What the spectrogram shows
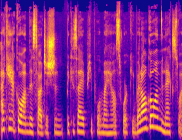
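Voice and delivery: usual speaking voice

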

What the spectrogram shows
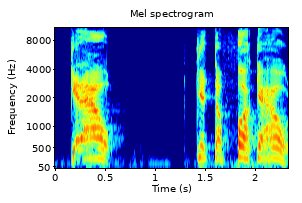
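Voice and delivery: shrill, raspy, full-volume screaming roar. Retelling a buddy jumping down the stairs at a party, retelling a scream. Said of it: "started screaming".

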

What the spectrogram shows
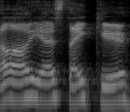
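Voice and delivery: put-on, very slow, high, tearful and overcome. Retelling meeting a childhood hero, imitating own tearful excited voice. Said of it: "crying 'cause I was so excited to meet her".

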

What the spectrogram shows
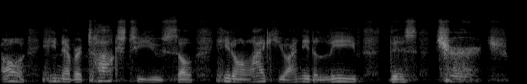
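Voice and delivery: slow, drawn-out, gossipy whisper. Acting out church gossip about the speaker: imitating gossip whispering. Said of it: "They're gonna whisper and say".

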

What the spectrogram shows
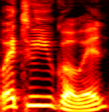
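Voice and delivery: put-on Welsh accent. Trying the accent again after a first attempt: Welsh accent. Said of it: "So you did the accent. ... that was better".

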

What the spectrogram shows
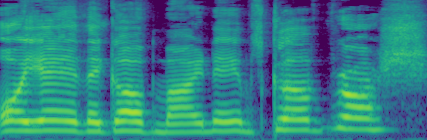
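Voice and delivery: exaggerated Cockney child voice. Mocking the little kid character in a recording: hard-stereotype Gavroche voice. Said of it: "like hard stereotype".

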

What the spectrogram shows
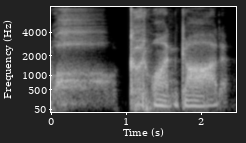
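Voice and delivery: very slow, drawn-out, breathy, hushed whisper. Speaker retells a friend's reaction at a body exhibit, imitating a friend's whisper. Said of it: "starts whispering".

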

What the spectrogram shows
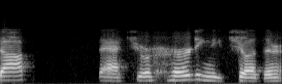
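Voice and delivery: ordinary talk

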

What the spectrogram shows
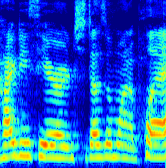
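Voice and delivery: plain

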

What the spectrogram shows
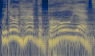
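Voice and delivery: very high voice with a touch of panic. Narrator reading Federhel's line after the flower stem is slashed: slightly panicky. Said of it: "said in a slightly panicky voice".

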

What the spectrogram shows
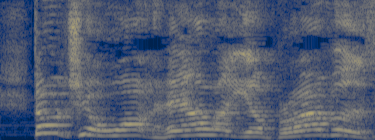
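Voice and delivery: put-on very high, loud, scolding Scottish accent. Attempting an Irish accent that others call Scottish, accidental Scottish accent. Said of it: "That's Scottish".

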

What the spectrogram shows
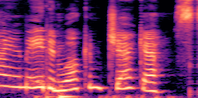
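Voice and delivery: put-on tiny little-kid voice, very high pitched. Telling about a home video, the speaker quotes Aiden, tiny voice imitating Aiden. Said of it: "tiny voice of course he said".

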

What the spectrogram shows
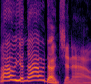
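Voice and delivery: very high, loud, swooping, drawn-out comic voice. Reading out a message about a host's impressions: Ed Wynn impression. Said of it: "that impersonation sounded so familiar".

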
